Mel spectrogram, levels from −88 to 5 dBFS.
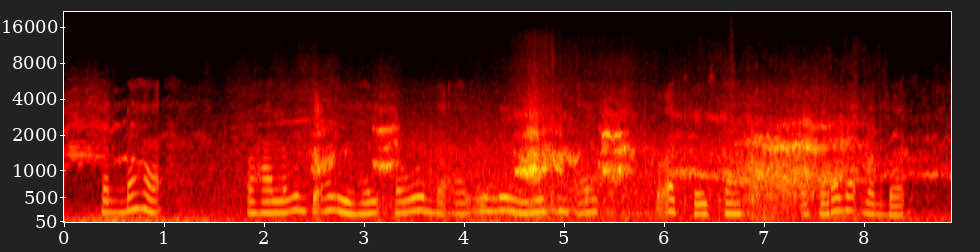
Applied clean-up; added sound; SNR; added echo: none; Car; -1 dB; none.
